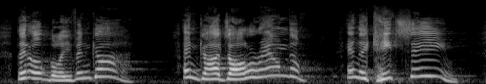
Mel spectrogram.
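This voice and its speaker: The recording is very clean with a silent background. A man speaks at a moderate pace with very wide pitch swings. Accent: Southern US. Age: 50s. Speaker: pastor. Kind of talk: sermon.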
